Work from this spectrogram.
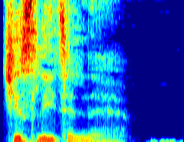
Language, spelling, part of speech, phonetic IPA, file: Russian, числительное, noun, [t͡ɕɪs⁽ʲ⁾ˈlʲitʲɪlʲnəjə], Ru-числительное.ogg
- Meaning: numeral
